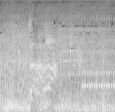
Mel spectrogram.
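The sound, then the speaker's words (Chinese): A mobile phone rings on the body of a gangster killed in a gunfight, a steady electronic tone holding through the second half, with voice-like sounds and background noise before it. “包勃从一个被打死的匪徒身上找到了一个正在响着的手机，出于好奇他接听了。”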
